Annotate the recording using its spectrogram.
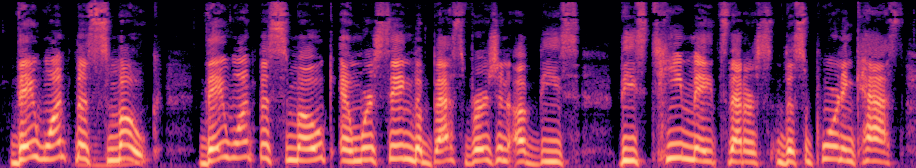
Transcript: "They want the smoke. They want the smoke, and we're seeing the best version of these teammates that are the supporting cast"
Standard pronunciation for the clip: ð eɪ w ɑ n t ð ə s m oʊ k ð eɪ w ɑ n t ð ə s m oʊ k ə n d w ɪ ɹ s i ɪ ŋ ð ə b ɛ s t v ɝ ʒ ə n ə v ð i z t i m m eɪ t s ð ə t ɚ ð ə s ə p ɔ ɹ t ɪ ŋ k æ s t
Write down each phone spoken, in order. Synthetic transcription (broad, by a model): ð eɪ w ɑ n ð ə s m oʊ k ð eɪ w ɑ n ð ə s m oʊ k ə n w ɪ ɹ s i ɪ ŋ ð ə b ɛ s t v ɝ ʒ ə n ə v ð i z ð i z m eɪ t s ð ə t ɚ ð ə s ə p ɔ ɹ t ɪ ŋ k æ s t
